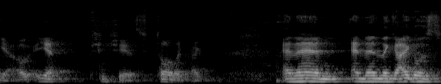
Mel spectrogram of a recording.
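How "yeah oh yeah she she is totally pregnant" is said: half-whispered, breathy, humoring go-along tone. Retelling the speaker's dad going along with a stranger: imitating a humoring reply. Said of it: "humoring him".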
